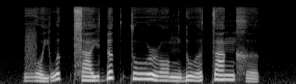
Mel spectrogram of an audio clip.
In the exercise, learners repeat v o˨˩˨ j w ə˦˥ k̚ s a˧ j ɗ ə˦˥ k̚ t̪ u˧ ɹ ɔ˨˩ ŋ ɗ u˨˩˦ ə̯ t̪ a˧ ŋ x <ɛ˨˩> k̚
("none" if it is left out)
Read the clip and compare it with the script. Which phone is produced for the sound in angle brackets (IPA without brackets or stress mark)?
ə˨˩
